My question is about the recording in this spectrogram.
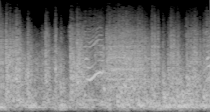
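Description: Loud, dense demolition clatter of timber being torn out of a house frame: rapid banging and knocking of hammers and boards, with a brief squeak about a second in.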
